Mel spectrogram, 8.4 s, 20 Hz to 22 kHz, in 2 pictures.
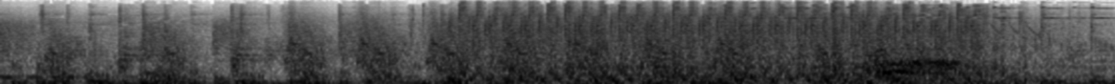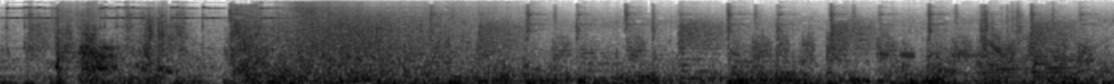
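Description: Sustained rapid gunfire while fighting a boss in Metal Gear Solid 2, with dense, loud bursts of shots and crashing impacts running almost continuously throughout.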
